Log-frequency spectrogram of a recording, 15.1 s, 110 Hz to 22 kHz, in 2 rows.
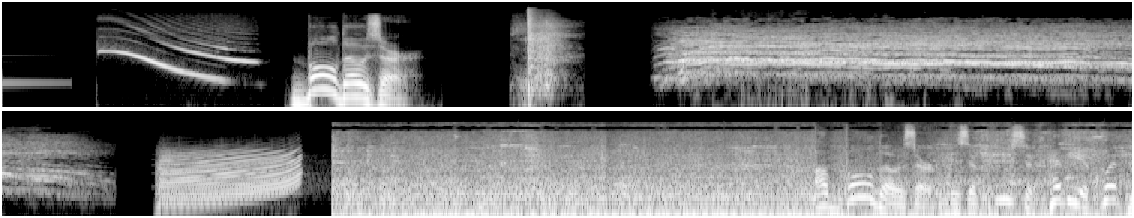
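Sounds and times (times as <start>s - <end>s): rising cartoon whistle: 0.6s - 1.8s
children cheering and shouting: 4.3s - 8.3s
heavy diesel machinery rumbling: 9.8s - 15.0s.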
